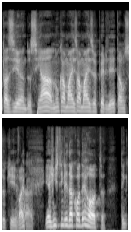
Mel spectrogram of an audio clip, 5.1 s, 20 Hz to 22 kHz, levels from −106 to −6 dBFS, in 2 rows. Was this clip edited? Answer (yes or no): yes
